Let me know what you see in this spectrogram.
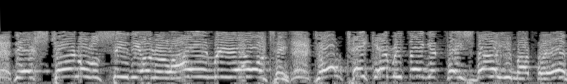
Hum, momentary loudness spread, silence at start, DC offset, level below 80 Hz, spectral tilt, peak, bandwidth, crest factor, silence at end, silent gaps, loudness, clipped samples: none; 3 LU; 0 s; under 0.1%; -32 dBFS; -5.5 dB/octave; 0 dBFS; 5 kHz; 8 dB; 0 s; none; -9 LUFS; under 0.1%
